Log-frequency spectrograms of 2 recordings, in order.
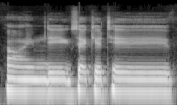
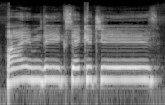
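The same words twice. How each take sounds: First: The voice is pitched much deeper. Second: The voice is pitched relatively high. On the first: The speaker sounds more powerful. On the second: The speaker sounds less powerful.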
